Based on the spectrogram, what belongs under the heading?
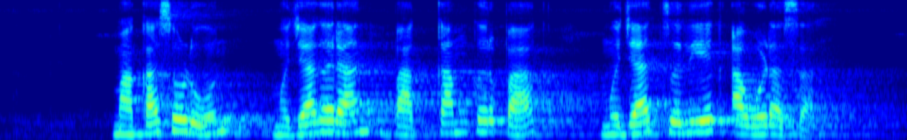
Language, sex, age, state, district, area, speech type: Goan Konkani, female, 30-45, Goa, Canacona, rural, spontaneous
